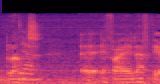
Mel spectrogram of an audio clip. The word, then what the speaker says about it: Blunt: My name is pronounced Blunt. Yeah. And there's an O on it. but even with the O, it's still pronounced Blunt. Still the same pronunciation, Blunt.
